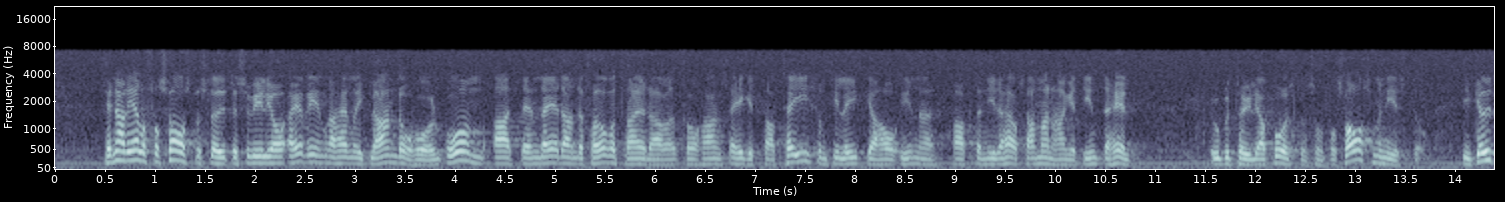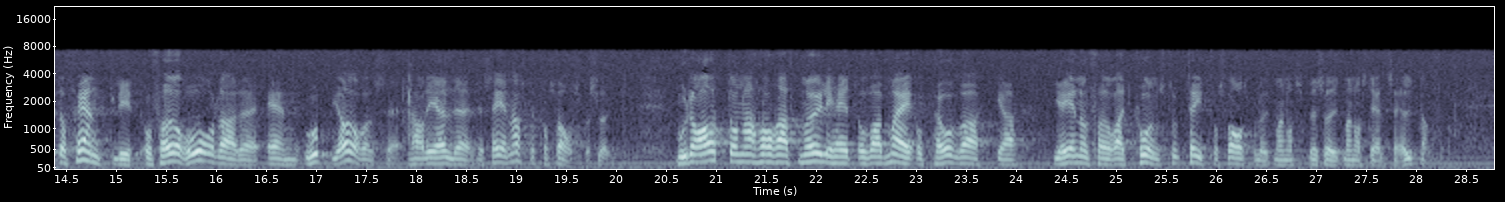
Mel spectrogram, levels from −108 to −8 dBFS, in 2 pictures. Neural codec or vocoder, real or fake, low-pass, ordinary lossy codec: none; real; 7.2 kHz; none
